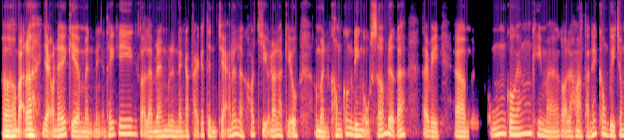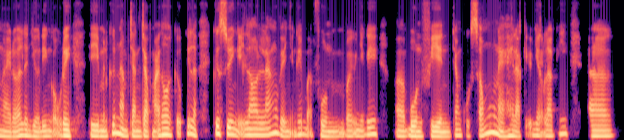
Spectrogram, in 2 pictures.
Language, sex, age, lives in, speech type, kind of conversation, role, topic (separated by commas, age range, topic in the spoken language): Vietnamese, male, 25-29, Vietnam, conversation, advice, user, Làm sao để dễ ngủ hơn khi bạn hay lo lắng và suy nghĩ nhiều trước khi đi ngủ?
